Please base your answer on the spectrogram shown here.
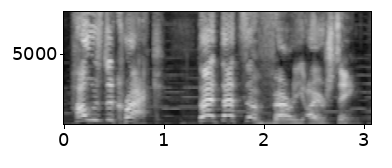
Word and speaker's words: craic: Having the crack? How's the crack? Where's the crack? Cane scale? That's, again, advanced. But how's the crack just means, how are you, or what's happening? And it's spelled crack, C-R-A-I-C. You see what I mean?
